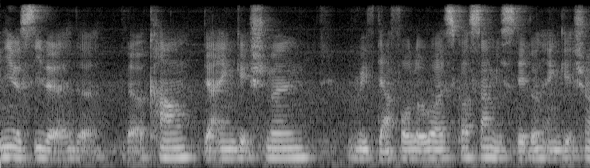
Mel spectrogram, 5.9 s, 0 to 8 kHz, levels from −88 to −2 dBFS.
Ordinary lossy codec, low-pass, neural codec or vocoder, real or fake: none; 7.2 kHz; none; real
